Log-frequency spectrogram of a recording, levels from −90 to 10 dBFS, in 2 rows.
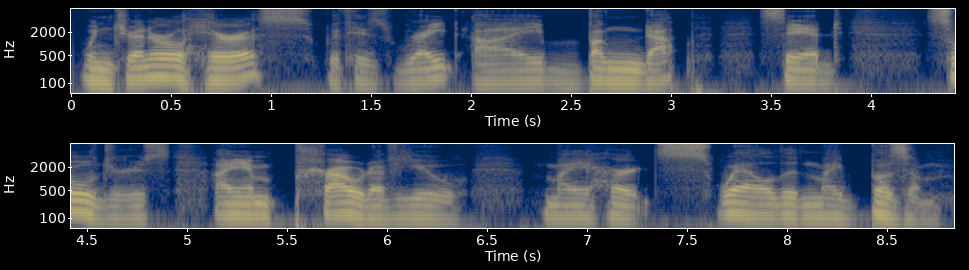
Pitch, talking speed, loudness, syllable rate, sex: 110 Hz, 150 wpm, -23 LUFS, 3.4 syllables/s, male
